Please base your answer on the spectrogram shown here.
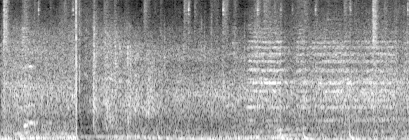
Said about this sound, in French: On voit la voiture qui démarre, les deux agents qui s'en écartent, et en moins d'une seconde, le policier proche du capot tire sur le conducteur.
